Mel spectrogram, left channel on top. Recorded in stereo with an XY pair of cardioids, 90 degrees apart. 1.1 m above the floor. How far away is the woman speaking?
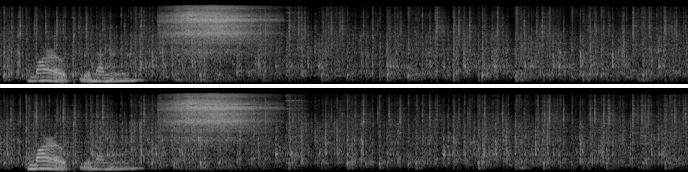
About 0.6 m.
